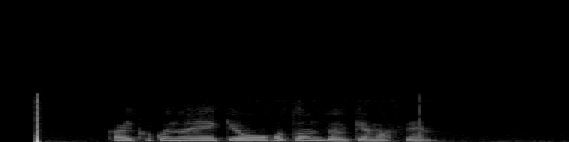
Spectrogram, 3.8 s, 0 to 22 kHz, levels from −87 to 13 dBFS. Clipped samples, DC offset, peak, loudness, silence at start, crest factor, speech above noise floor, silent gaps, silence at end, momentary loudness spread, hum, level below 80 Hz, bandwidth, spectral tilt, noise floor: under 0.1%; under 0.1%; 0 dBFS; -32 LUFS; 0.25 s; 32 dB; 41 dB; none; 0.95 s; 16 LU; none; -42 dBFS; 7.2 kHz; -6 dB/octave; -76 dBFS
